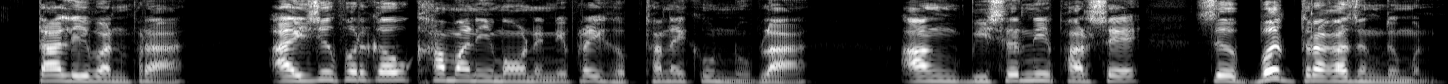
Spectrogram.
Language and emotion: Bodo, angry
